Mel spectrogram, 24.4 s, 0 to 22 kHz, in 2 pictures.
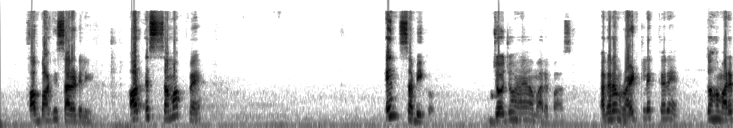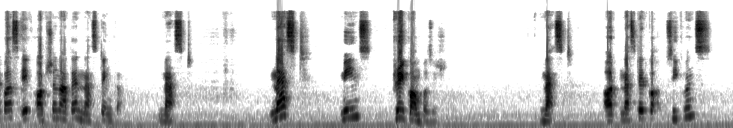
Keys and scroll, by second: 0.2 v, 1.0 Delete.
